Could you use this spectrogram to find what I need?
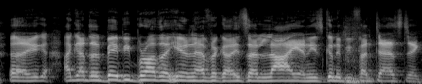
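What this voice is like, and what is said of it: Crazy put-on accent. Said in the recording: “crazy accent”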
